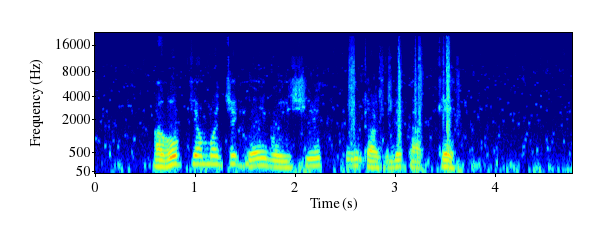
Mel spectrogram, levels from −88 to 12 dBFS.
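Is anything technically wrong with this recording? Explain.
Yes, there are three faults, two running the whole length of the speech and one confined to the back half.

Overdone noise removal is present throughout. A noise reduction stage has been pushed too hard, so any frequency band that sits close to its noise estimate is pulled right down or removed, and the softer parts of the speech are removed along with the hiss. The background drops to an unnatural near-silence scattered with small twinkling specks.

Opus voice compression also runs throughout, with damage that is plainly audible. The sound points to hybrid operation, with a linear-prediction core handling the lower band and a transform layer covering content above 8 kHz. Fullband bandwidth is kept, with nothing above 20.2 kHz. The coarse coding suggests a low bitrate around 16 kbps in 20 ms frames. The excitation is quantised roughly, giving a somewhat hoarse, slightly robotic edge to the speech.

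Loose connector crackle starts at 2.54 s, just after "kiamache keyai boisiet", and continues to 4.32 s. A worn or dirty contact somewhere in the signal path is making and breaking rapidly, chopping the signal on and off many times in quick succession. The result is an irregular, scratchy burst of crackle laid over the speech for nearly two seconds.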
